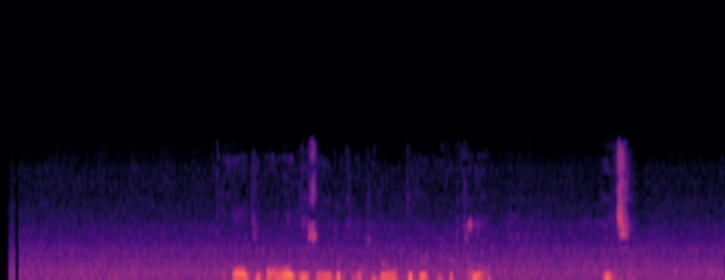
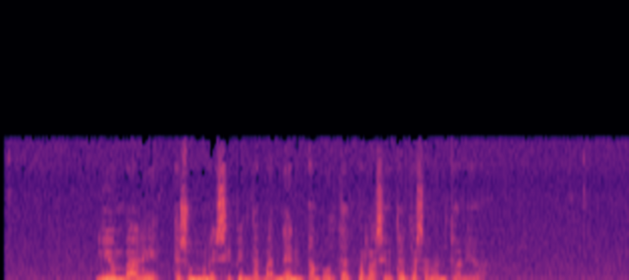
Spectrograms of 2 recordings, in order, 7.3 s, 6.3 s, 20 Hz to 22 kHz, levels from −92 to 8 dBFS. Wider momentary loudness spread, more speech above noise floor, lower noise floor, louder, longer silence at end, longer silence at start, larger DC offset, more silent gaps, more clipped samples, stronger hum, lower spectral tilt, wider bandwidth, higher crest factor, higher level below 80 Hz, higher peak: about the same, 22 LU vs 22 LU; about the same, 20 dB vs 22 dB; about the same, -52 dBFS vs -49 dBFS; second, -33 LUFS vs -28 LUFS; about the same, 0 s vs 0 s; about the same, 0.1 s vs 0.05 s; neither; neither; neither; neither; about the same, -5 dB/octave vs -5 dB/octave; about the same, 11.5 kHz vs 11.5 kHz; about the same, 22 dB vs 18 dB; second, -74 dBFS vs -44 dBFS; about the same, -14 dBFS vs -12 dBFS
